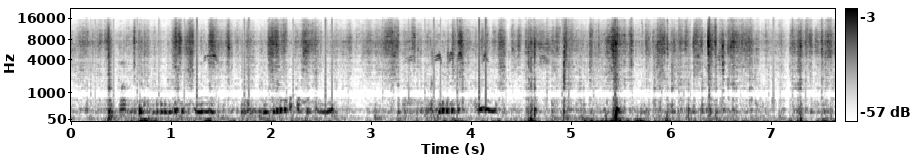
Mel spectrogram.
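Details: Wild pigeons at a nest holding two nestlings, where a resident white male fights off a gray intruder trying to take the nest over. Low, rolling coos come in bursts near one, two and four seconds, mixed with thumps and wing scuffling.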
